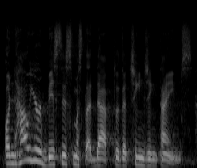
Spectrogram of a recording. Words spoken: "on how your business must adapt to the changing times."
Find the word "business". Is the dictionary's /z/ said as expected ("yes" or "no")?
no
